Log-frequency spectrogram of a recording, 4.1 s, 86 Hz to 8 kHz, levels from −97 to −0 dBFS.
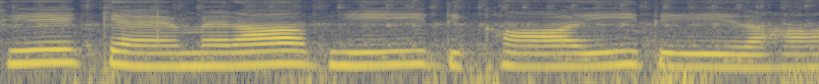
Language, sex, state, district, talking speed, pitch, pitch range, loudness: Hindi, female, Madhya Pradesh, Dhar, 90 wpm, 235 Hz, 225-255 Hz, -15 LUFS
